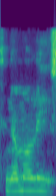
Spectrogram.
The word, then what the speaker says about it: Nomoli: But we're going to be talking about the stones, which are the Nomoli. Is that how you pronounce it? Nomoli stones? – Yes, Nomolee Stones.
